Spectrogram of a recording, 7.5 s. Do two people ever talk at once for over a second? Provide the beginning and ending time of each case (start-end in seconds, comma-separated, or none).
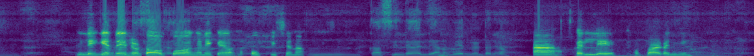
1.2-3.0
